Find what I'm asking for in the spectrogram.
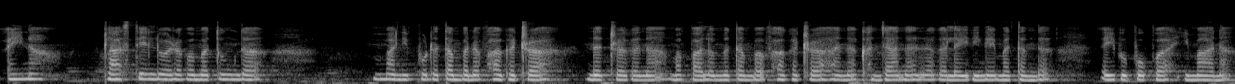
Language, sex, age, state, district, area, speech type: Manipuri, female, 30-45, Manipur, Thoubal, rural, spontaneous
